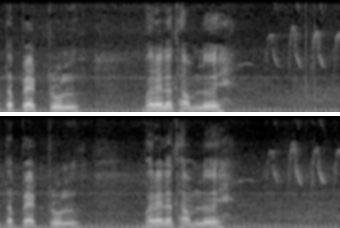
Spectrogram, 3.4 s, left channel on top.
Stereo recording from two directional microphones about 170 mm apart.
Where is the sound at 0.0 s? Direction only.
25° left (ahead or behind).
